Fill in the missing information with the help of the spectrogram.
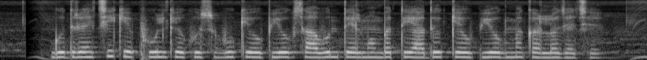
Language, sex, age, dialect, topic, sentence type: Maithili, female, 18-24, Angika, agriculture, statement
